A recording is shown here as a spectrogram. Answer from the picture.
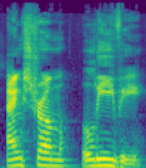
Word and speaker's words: Angstrom Levy: So the correct pronunciation is Angstrom Levy.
